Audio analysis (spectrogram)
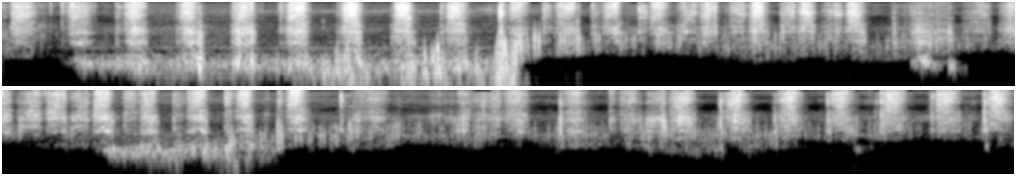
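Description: A steel farrier rasp is drawn repeatedly along the solid keratin outer wall of a horse's front hoof resting on a metal hoof stand. Quick, rhythmic rasping strokes give a bright, gritty scrape, with a heavy low rumble under the first few seconds before the strokes turn lighter and thinner.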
